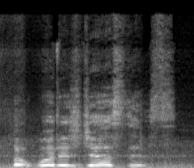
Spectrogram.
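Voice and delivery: ordinary talk, nothing marked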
